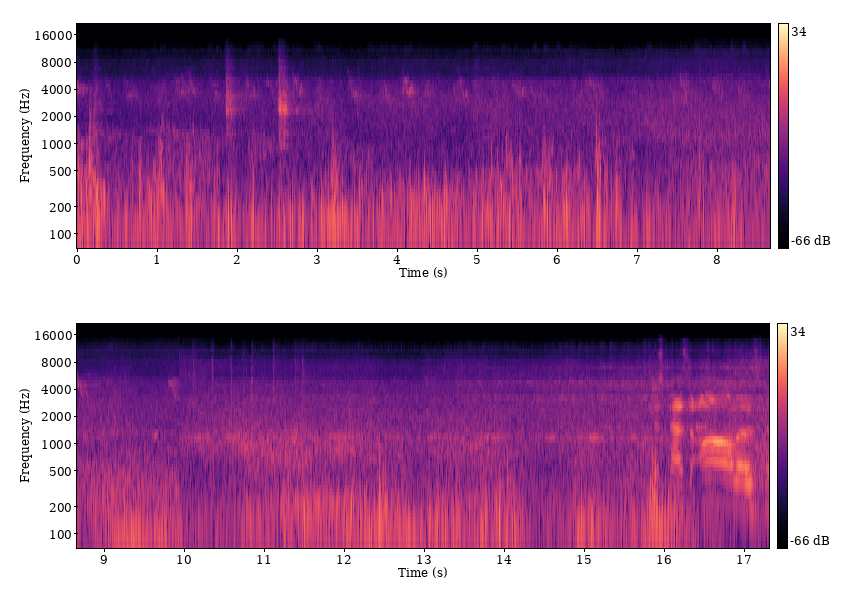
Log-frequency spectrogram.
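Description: Wind buffeting the microphone and tyre and road noise from a Lime electric moped riding along a city street, uneven and gusty throughout. A faint steady whine joins in about ten seconds in.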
